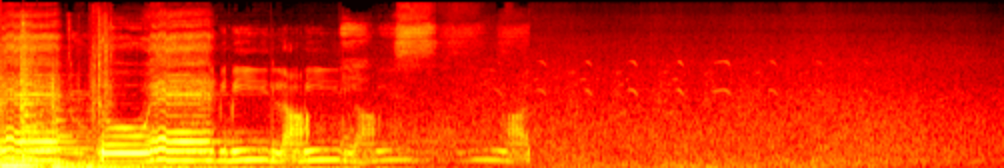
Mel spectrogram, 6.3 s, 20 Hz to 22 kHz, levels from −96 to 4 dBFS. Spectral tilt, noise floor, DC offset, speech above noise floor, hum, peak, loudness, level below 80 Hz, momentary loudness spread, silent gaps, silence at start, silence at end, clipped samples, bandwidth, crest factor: -5.5 dB/octave; -41 dBFS; under 0.1%; 22 dB; none; 0 dBFS; -14 LUFS; -28 dBFS; 26 LU; none; 0 s; 0.55 s; under 0.1%; over 20 kHz; 16 dB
